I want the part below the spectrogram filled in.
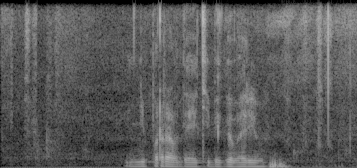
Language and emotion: Russian, angry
